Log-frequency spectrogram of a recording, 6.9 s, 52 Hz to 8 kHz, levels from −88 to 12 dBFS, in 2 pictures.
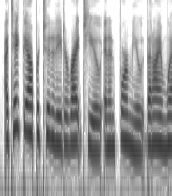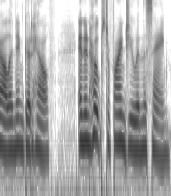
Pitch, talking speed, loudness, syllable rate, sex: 195 Hz, 245 wpm, -19 LUFS, 5.6 syllables/s, female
